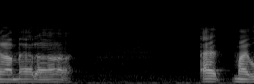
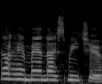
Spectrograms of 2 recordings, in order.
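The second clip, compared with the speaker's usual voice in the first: much higher, overly bright hello; fake friendly; 10 semitones higher than usual. Meeting her boyfriend, overly bright fake friendliness. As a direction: greet him too cheerfully.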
